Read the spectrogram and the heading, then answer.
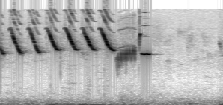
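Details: Canary song phrase: six evenly spaced, loud downslurred whistles, followed by a short harsh buzzy note, a sharp click-like note and then near silence.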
